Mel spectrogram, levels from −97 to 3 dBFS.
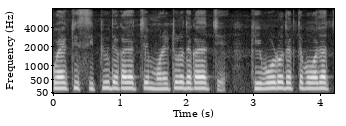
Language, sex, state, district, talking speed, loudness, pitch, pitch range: Bengali, male, Assam, Hailakandi, 155 wpm, -14 LUFS, 200 Hz, 190-205 Hz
